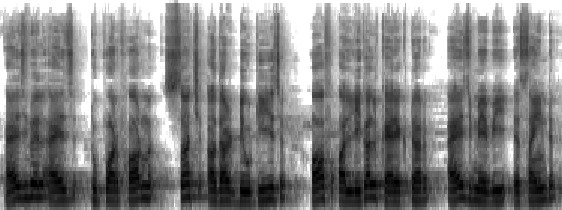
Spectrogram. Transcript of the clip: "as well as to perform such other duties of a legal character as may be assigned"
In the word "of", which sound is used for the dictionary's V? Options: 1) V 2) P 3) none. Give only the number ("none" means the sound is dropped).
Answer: 2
